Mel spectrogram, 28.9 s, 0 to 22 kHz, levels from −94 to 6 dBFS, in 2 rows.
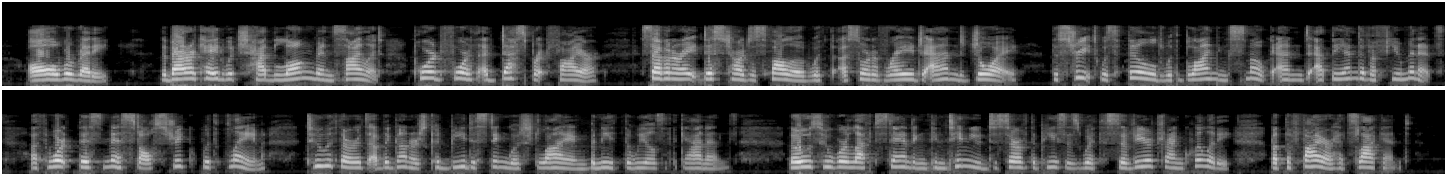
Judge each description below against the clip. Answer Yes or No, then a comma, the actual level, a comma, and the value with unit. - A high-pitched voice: Yes, high, 235 Hz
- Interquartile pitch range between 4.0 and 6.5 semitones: No, average, 3.1 semitones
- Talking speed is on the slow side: No, average, 170 wpm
